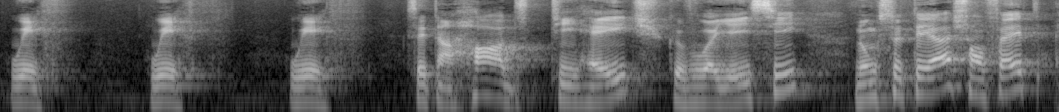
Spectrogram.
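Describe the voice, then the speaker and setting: A man's voice: medium pitch, a little mellow. A man teaching English vocabulary in a video lesson, patient and explanatory, a native French speaker who repeats words to model their pronunciation.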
